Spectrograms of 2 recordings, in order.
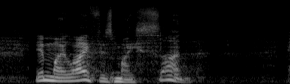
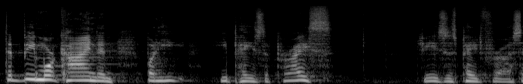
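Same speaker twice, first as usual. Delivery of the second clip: ordinary talk, nothing marked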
